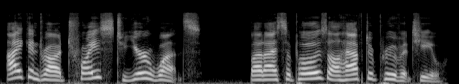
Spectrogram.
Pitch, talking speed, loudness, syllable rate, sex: 225 Hz, 220 wpm, -16 LUFS, 5.4 syllables/s, female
